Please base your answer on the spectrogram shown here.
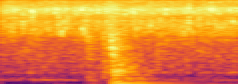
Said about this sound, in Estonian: Jaa, ma teengi otsa lahti ja proovin kohe täna meie uut vanni. Anne, ole hea, lase vesi sisse. Ema Anne keerabki vee jooksma.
